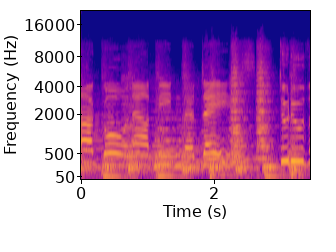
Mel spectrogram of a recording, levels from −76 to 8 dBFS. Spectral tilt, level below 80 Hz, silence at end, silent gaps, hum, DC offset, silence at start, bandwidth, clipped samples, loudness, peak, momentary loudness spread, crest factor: -5 dB/octave; -32 dBFS; 0 s; none; none; under 0.1%; 0 s; 13 kHz; under 0.1%; -19 LUFS; -4 dBFS; 4 LU; 14 dB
